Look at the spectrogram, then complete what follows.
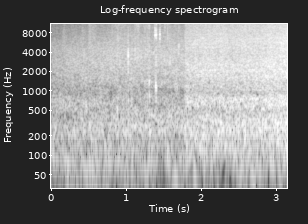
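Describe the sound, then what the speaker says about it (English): Flooded Boise River in Idaho rushing over the spot where a surf wave used to form, a loud, steady roar of churning water that swells slightly toward the end, with no voices. "right there is what used to be the river wave. It is completely flooded, and the water's all the way up here."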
